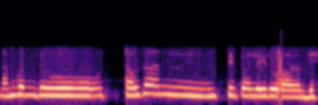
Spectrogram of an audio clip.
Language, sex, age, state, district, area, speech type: Kannada, female, 18-30, Karnataka, Udupi, rural, conversation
